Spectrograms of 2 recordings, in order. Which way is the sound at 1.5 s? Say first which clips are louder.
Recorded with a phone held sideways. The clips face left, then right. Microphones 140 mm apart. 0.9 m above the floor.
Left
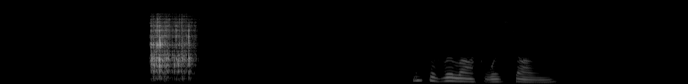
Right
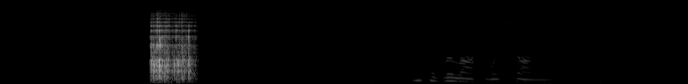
Right 8 dB; 55° right (ahead or behind).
